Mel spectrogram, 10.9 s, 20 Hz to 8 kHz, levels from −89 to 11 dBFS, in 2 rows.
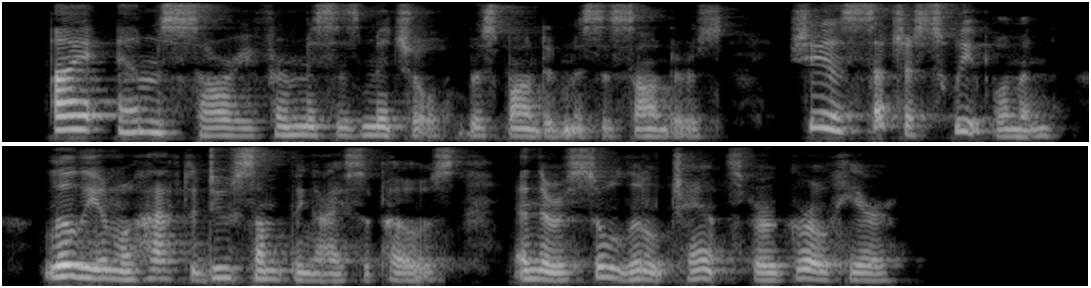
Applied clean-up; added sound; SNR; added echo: none; none; none; none.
